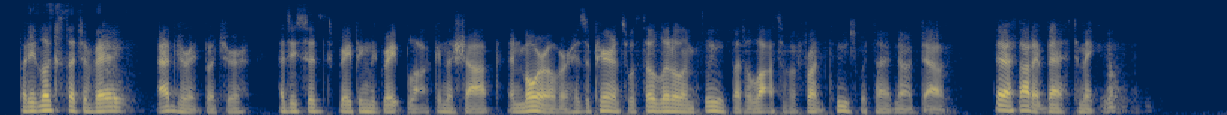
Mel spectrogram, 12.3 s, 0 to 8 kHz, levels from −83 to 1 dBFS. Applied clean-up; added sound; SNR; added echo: neural mask model DeepFilterNet 3.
